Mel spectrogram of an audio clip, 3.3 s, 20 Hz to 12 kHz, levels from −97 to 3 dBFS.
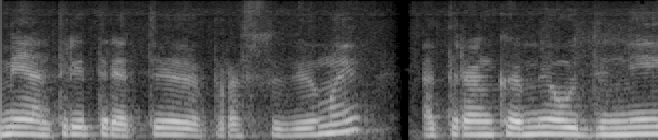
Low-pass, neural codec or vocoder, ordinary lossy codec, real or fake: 10.8 kHz; none; Opus, 16 kbps; real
